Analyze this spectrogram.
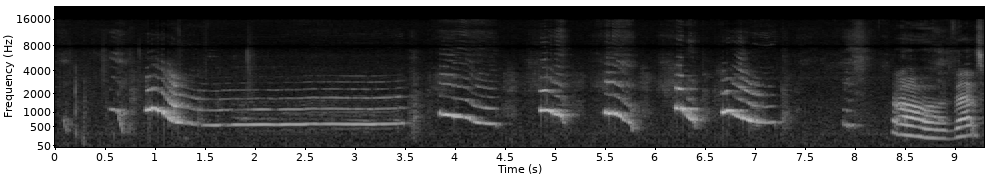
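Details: An old female Border Terrier sings as her owner comes home from work. She holds one long wavering howl, then gives a run of short falling yowls about every 0.7 seconds and ends with a rising-falling howl. A woman urges her to sing.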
